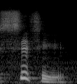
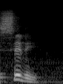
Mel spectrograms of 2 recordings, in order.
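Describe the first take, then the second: First: The middle consonant is a crisp t sound. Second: The middle consonant is a soft d sound. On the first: It sounds British. "we don't say city, that's British" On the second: It sounds American. "we say city"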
